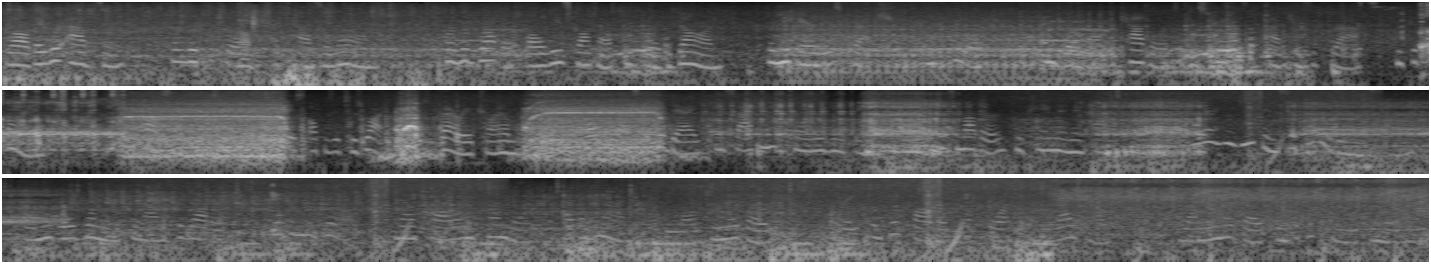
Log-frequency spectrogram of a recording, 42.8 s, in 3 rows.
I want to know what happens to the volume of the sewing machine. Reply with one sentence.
The volume of the sewing machine goes up, then down.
